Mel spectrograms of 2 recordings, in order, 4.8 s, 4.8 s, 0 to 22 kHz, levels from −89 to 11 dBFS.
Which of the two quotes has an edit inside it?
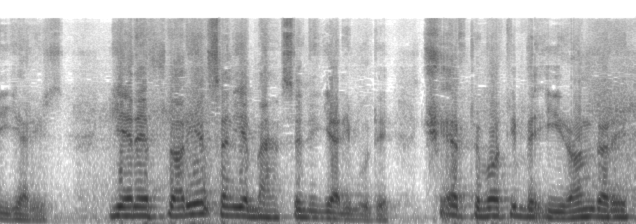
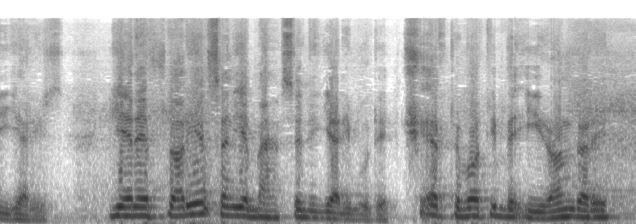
second; 1 cut; at 3.0 s

